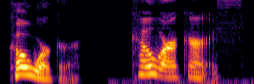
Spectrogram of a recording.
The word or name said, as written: Co-worker – Co-workers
